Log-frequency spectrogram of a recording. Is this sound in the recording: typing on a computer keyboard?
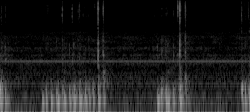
yes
